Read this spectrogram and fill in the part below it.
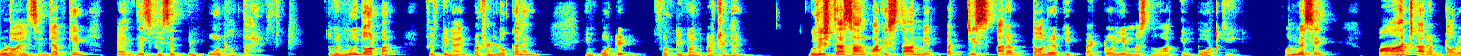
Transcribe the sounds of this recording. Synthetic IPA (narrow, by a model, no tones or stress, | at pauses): uːɽɔːɪlsed͡ʒɐb̚kepɛ̃ːnt̪iːsfiːsəd̪ɪ̃mpoːɾʈɦoːt̪aɦɛː | t̪omɐd͡ʒmuit̪ɔːɾpɐɾ | fɪfʈinaːɪnpɐɾsɛ̃ɳʈloːkəlɦɛ̃ː | ɪ̃mpoːɾʈɪɖ | fʰɔːɾʈiʋɐnpɐɾsɛ̃ɳʈɦɛ̃ː | ɡʊzɪʃt̪asaːlpaːkɪst̪aːnːepɐtːʃiːsɐɾəb̚ɖɔːləɾkipɛːʈɾoːlijə̃mːɐsnuːaːt̪̚ɪ̃mpoːɾʈkiː | ʊnmẽːse | pãːt͡ʃɐɾəb̚ɖɔːlə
